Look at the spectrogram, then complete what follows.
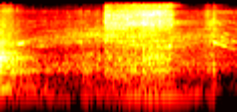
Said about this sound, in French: Ah, quelle belle scie à onglet. Ça, c'est un bon achat.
